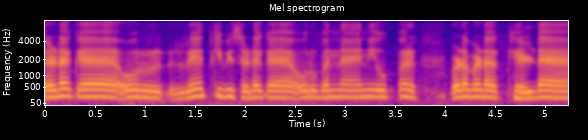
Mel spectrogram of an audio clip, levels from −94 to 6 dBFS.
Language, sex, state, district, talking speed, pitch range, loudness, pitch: Rajasthani, male, Rajasthan, Nagaur, 195 wpm, 185-205 Hz, -16 LUFS, 195 Hz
